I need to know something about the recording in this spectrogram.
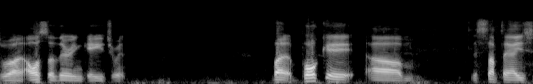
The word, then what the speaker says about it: poke: is spelled p-o-k-e and a lot of people tend to mispronounce it and they say poki which telling poki is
